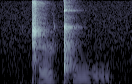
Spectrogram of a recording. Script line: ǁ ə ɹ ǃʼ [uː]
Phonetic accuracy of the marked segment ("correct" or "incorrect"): correct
